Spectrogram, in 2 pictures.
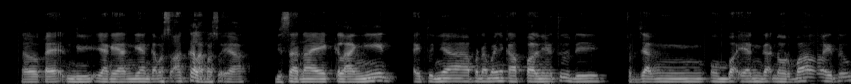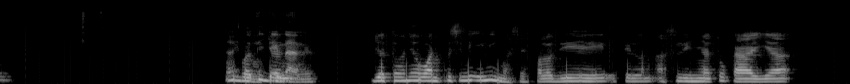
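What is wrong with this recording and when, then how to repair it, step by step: crackle 34 per s -37 dBFS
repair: de-click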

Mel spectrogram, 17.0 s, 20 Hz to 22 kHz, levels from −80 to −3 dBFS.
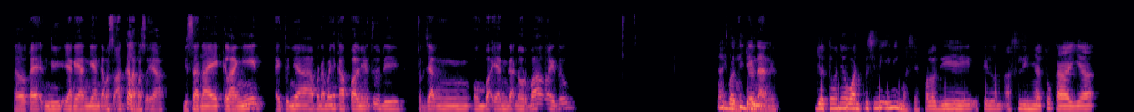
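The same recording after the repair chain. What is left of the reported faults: nothing left

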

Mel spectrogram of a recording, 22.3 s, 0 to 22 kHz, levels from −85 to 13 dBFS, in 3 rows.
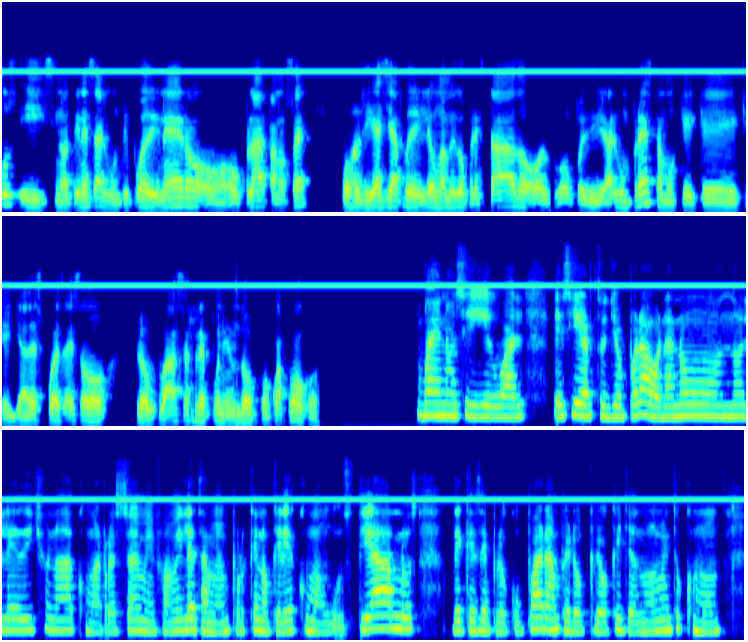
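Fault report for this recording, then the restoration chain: whine 5.5 kHz -36 dBFS
9.78–9.79 s: dropout 6 ms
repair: band-stop 5.5 kHz, Q 30; interpolate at 9.78 s, 6 ms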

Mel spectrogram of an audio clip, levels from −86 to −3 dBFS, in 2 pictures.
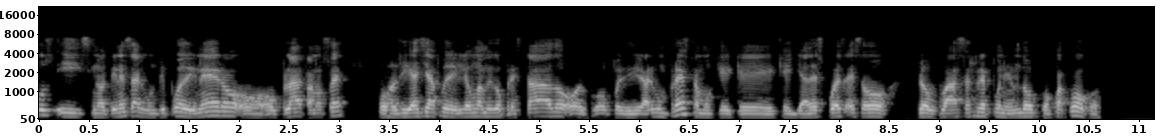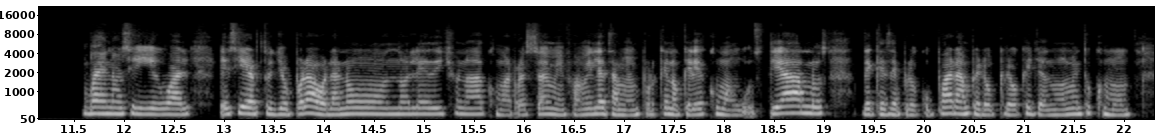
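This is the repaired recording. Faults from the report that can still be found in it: nothing left

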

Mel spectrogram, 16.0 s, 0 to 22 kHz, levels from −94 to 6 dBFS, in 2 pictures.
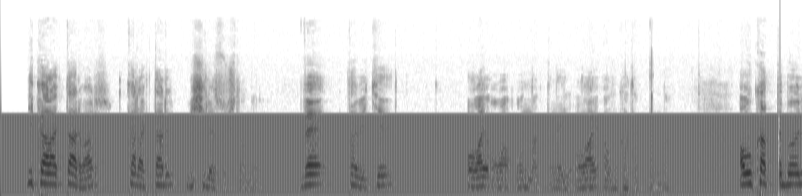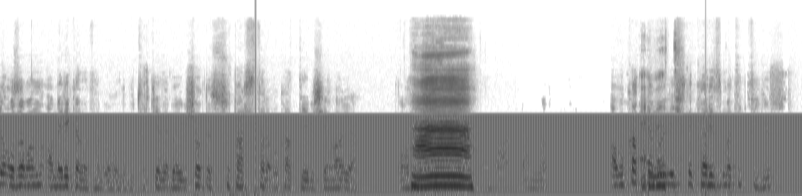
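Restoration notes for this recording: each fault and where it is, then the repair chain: buzz 60 Hz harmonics 37 -29 dBFS
7.78–7.79 s: dropout 14 ms
10.57 s: pop -8 dBFS
15.07 s: dropout 3.1 ms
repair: de-click; de-hum 60 Hz, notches 37; interpolate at 7.78 s, 14 ms; interpolate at 15.07 s, 3.1 ms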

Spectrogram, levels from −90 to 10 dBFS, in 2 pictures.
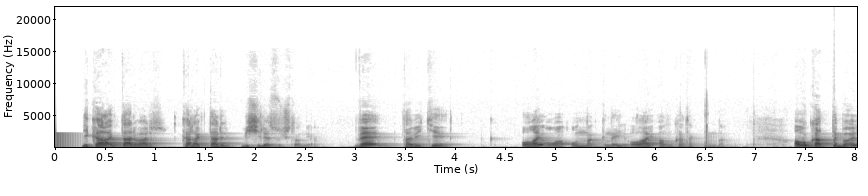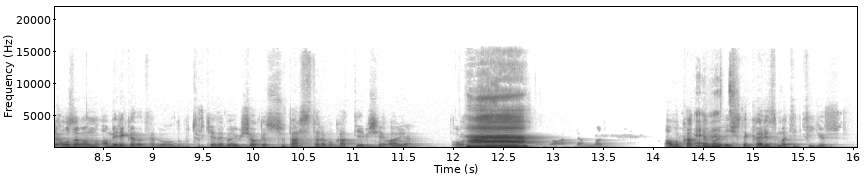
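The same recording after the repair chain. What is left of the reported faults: nothing left

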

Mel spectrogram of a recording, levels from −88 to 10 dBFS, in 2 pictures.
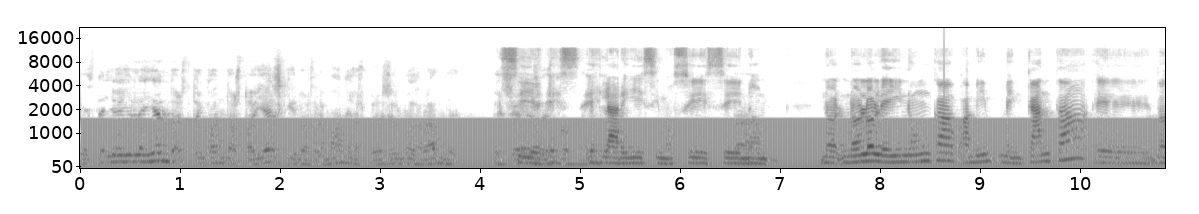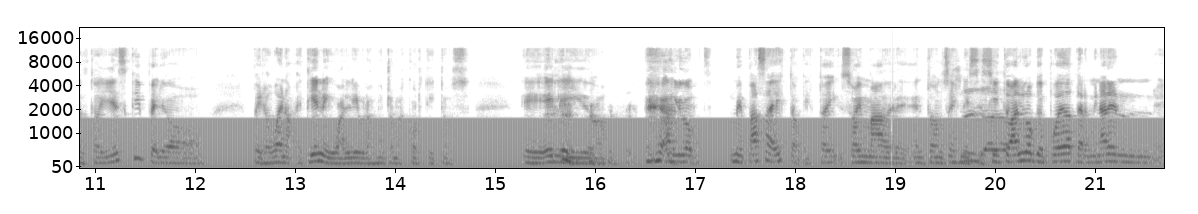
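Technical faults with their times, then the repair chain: buzz 60 Hz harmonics 25 -38 dBFS
8.64 s: pop -13 dBFS
18.96–18.98 s: dropout 15 ms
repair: de-click; de-hum 60 Hz, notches 25; interpolate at 18.96 s, 15 ms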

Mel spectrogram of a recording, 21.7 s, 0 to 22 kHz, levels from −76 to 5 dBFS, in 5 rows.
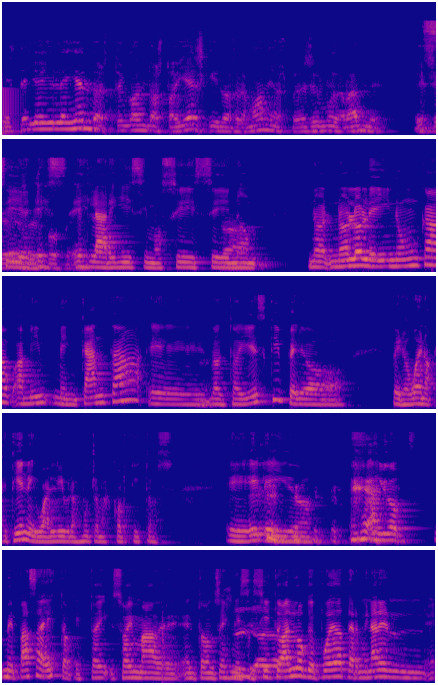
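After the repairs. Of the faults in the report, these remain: nothing left

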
